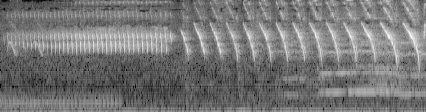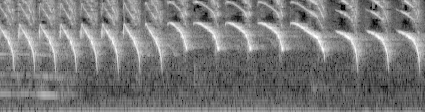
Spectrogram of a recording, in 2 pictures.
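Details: Belgian canary singing beautifully: a steady high whistled note held for a second, then a long rolling run of quick downslurred notes that grows steadily louder and speeds into a rapid high trill.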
